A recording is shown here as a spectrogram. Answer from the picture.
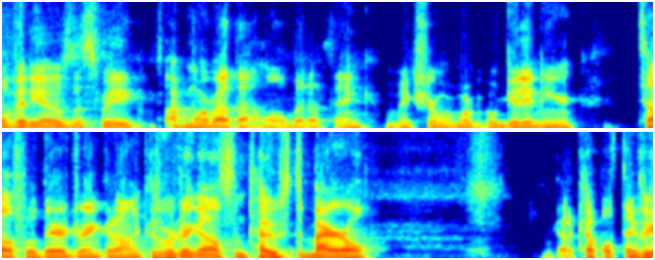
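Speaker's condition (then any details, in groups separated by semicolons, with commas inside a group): No condition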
